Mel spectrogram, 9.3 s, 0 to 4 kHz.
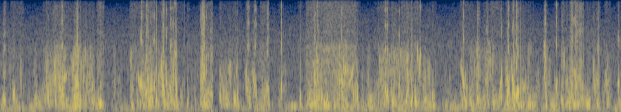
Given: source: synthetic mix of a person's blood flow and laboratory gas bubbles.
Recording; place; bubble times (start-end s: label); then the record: Doppler ultrasound of blood flow; precordium
0.03-0.12 s: bubbles
0.15-0.36 s: bubbles
0.65-1.59 s: bubbles
1.94-2.77 s: bubbles
2.79-2.85 s: bubbles
2.97-3.21 s: bubbles
3.28-3.62 s: bubbles
3.66-4.05 s: bubbles
4.17-4.26 s: bubbles
4.46-4.55 s: bubbles
4.58-5.41 s: bubbles
5.60-6.55 s: bubbles
6.88-8.01 s: bubbles
8.15-8.23 s: bubbles
8.31-9.03 s: bubbles
9.06-9.17 s: bubbles
9.24-9.32 s: bubbles
From the record:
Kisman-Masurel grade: 444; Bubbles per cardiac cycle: continuous sound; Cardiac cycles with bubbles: 100%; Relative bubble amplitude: maximal (0.775 to 0.999); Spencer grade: 4 (maximum detectable bubble signal sounding continuously throughout systole and diastole of every cardiac period, and overriding the amplitude of the normal cardiac signals); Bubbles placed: only in the low amplitude regions of the cardiac cycle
